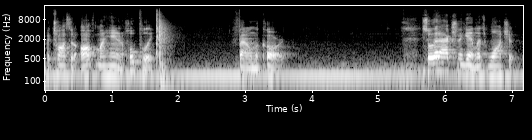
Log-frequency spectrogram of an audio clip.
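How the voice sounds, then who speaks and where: A man's voice: a little high, normal speed, pauses often. A man talking in card magician patter, explaining a trick step by step in a conversational way as he demonstrates it. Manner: conversational, demonstrating as he talks, broken-off phrases. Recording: clearly noisy, humming background.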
